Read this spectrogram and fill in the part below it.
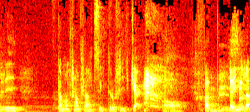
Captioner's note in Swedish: skratt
